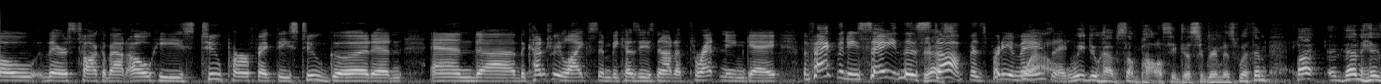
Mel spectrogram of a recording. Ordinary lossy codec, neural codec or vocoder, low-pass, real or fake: Opus, 64 kbps; none; 7.2 kHz; real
